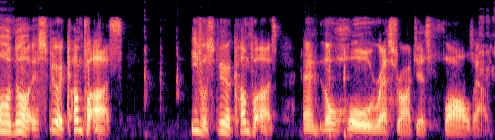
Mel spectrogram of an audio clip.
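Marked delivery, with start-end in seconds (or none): 0.0-4.2 terrible put-on Chinese accent, very high-pitched. Retelling being first to talk in a dark restaurant, in a terrible Chinese accent. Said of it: "in this terrible Chinese accent".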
